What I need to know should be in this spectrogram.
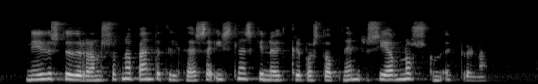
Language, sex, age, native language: Icelandic, female, 40-49, Icelandic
